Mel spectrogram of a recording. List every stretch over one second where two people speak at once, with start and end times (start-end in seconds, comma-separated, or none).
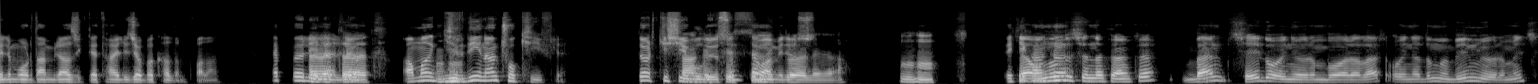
6.8-8.2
